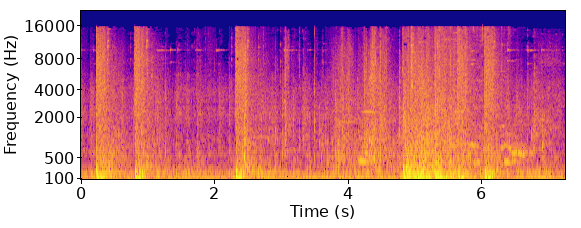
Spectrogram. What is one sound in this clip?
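Gunshots ring out sharply a few times.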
